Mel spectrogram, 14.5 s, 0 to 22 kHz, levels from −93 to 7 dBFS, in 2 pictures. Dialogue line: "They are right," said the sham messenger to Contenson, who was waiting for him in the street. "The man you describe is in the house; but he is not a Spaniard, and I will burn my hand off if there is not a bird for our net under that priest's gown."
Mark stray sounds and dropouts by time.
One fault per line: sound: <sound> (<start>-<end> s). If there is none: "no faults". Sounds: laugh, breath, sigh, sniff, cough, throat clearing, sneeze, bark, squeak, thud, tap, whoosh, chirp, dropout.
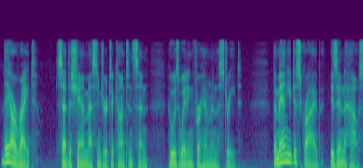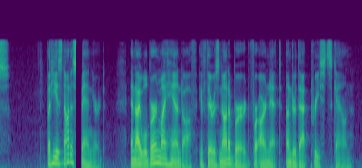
sound: dropout (8.8-8.9 s)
